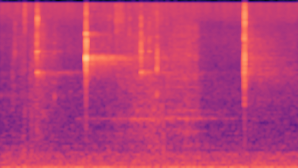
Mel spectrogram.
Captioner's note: distant breathing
